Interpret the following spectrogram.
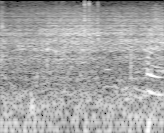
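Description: Old Faithful geyser erupting, a steady rushing hiss from its steam column, mixed with a low fluttering rumble of wind on the microphone.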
